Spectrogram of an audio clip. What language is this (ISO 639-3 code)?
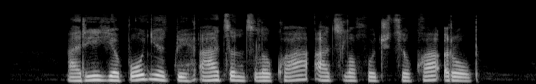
abk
